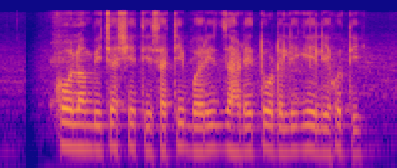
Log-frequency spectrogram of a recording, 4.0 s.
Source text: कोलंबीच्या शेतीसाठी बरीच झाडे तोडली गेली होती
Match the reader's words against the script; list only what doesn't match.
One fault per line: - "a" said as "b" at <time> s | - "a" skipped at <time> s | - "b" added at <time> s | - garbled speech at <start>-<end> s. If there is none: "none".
none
